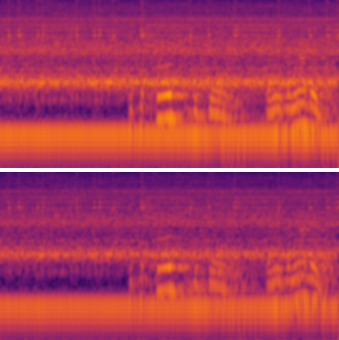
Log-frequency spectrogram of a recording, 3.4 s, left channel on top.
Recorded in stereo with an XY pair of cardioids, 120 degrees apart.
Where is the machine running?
30° left, 1.0 m.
